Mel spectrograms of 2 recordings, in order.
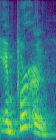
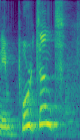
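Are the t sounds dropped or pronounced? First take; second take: dropped; pronounced. First: The t sounds are dropped. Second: The t sounds are clearly pronounced. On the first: "we have deleted the the two T's" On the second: "instead of saying important"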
